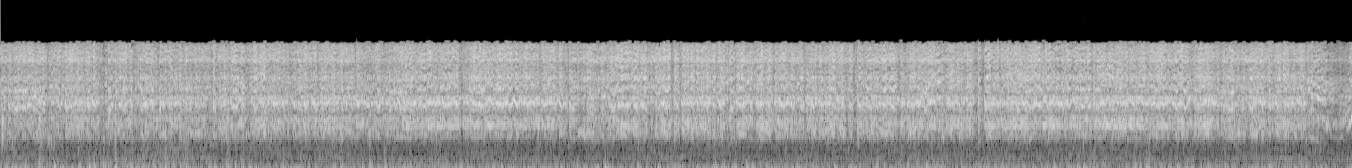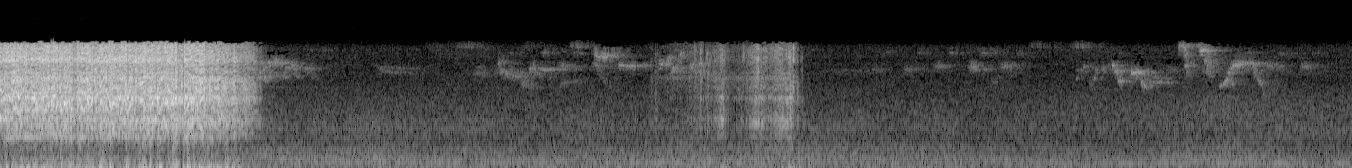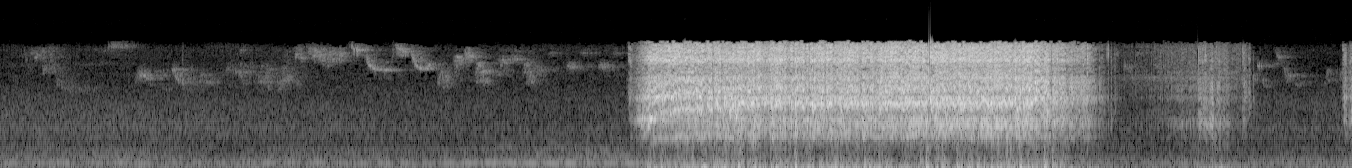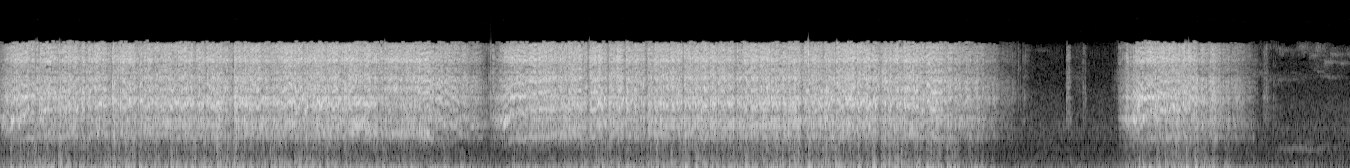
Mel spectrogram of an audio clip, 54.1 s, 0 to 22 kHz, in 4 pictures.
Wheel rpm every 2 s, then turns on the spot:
220, 230, 230, 220, 230, 230, 190, 190, 10, 0, 10, 0, 0, 0, 0, 0, 30, 210, 200, 20, 110, 230, 150, 220, 220, 40, 50.
20-22 38-40 50-52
